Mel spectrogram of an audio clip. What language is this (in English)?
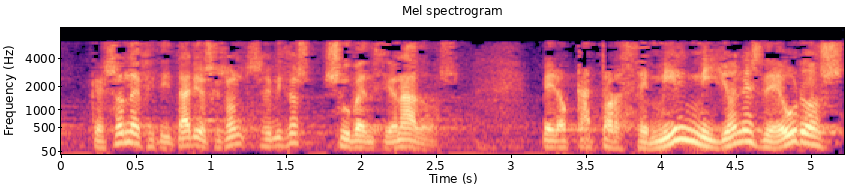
Spanish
